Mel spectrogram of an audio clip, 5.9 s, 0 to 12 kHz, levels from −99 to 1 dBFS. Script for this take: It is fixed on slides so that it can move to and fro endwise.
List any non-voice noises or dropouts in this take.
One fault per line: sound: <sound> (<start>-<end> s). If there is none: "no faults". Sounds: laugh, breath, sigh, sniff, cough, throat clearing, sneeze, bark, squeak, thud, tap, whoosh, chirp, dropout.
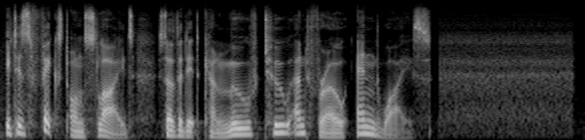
no faults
